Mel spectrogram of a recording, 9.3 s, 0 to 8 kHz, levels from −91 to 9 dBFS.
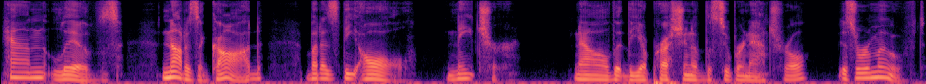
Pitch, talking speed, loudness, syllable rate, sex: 105 Hz, 130 wpm, -21 LUFS, 4.2 syllables/s, male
